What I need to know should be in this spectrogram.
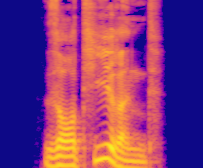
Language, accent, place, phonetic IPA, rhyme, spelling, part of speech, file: German, Germany, Berlin, [zɔʁˈtiːʁənt], -iːʁənt, sortierend, verb, De-sortierend.ogg
- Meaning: present participle of sortieren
